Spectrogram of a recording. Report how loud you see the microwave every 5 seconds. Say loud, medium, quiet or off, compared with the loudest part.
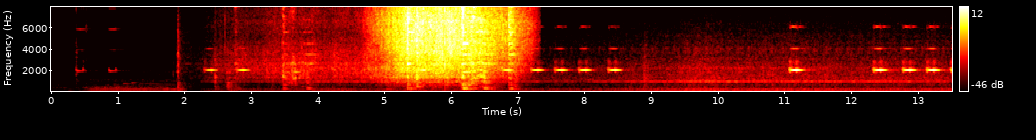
quiet, medium, loud.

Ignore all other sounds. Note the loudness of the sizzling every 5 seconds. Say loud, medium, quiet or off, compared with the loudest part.
quiet, loud, off.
